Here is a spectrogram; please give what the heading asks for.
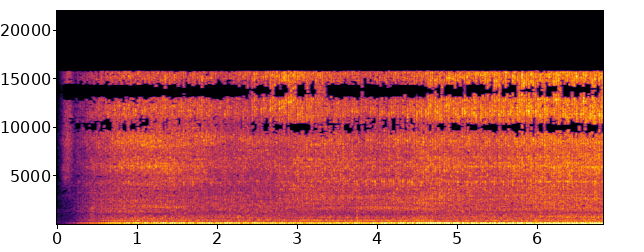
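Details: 1944 Allis Chalmers B four-cylinder tractor, cold start after fitting a newly rebuilt FMJ magneto and setting ignition timing: it catches and settles into an even low chug of about three beats a second with no misses, idling cleanly.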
